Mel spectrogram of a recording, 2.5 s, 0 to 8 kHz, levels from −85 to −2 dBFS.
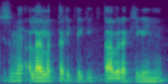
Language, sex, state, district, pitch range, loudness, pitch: Hindi, male, Uttar Pradesh, Shamli, 110-125 Hz, -21 LUFS, 115 Hz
